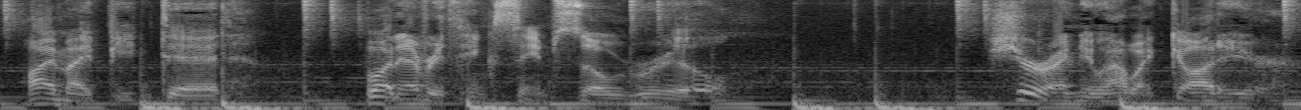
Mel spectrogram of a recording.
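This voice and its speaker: A man in a put-on character voice, with loud music in the background. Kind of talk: brooding sci-fi voice-over. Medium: machinima. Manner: grim, introspective.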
